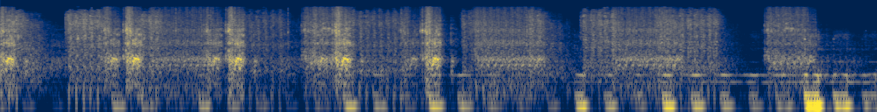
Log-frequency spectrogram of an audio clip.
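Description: Machine gun fire rips through a stone-walled garage: loud, dense, rapid overlapping shots in several long bursts separated by brief gaps, with no voices.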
